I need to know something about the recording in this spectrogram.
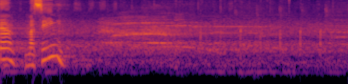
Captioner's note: cheering and applause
